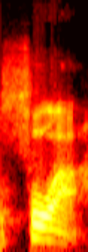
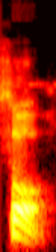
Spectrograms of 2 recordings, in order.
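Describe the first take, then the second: First: "soar" said in two syllables, like "soo-ah"; "soar" stretched into "soo-ah"; common mispronunciation. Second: "soar" as one syllable, like "saw"; "soar" with one long open "o"; correct pronunciation. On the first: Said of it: "Okay, it's pronounced soar". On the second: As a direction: say "soar" as a single "sore". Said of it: "it's pronounced soar". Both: Shown as a demonstration.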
